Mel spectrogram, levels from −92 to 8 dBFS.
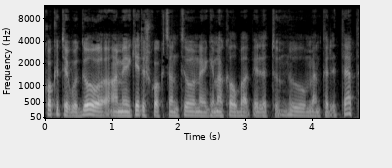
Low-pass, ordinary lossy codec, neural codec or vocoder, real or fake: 10.8 kHz; MP3, 48 kbps; codec, 24 kHz, 0.9 kbps, WavTokenizer, small release; fake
